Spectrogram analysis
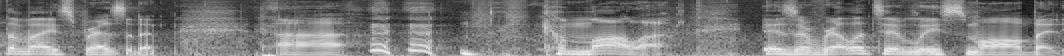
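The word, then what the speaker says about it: Camala: tell you uh so this planet is named kamala not kamala that is the vice president ah okay this this one is kamala uh and it is spelled c-a-m-a-l-a realized i shouldn't be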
